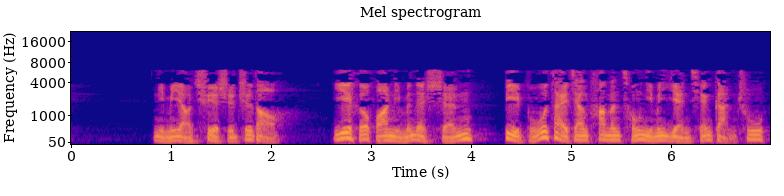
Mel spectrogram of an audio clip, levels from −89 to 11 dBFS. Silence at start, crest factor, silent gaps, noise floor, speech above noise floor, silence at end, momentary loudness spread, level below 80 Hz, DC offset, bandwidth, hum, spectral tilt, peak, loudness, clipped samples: 0.85 s; 16 dB; none; -76 dBFS; 58 dB; 0.05 s; 7 LU; -40 dBFS; under 0.1%; 6.6 kHz; none; -6 dB/octave; -2 dBFS; -19 LUFS; under 0.1%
